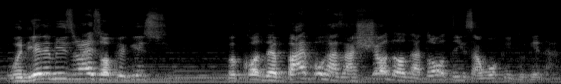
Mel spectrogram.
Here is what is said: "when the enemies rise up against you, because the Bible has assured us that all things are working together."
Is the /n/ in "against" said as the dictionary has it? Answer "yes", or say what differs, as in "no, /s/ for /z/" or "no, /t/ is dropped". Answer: yes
